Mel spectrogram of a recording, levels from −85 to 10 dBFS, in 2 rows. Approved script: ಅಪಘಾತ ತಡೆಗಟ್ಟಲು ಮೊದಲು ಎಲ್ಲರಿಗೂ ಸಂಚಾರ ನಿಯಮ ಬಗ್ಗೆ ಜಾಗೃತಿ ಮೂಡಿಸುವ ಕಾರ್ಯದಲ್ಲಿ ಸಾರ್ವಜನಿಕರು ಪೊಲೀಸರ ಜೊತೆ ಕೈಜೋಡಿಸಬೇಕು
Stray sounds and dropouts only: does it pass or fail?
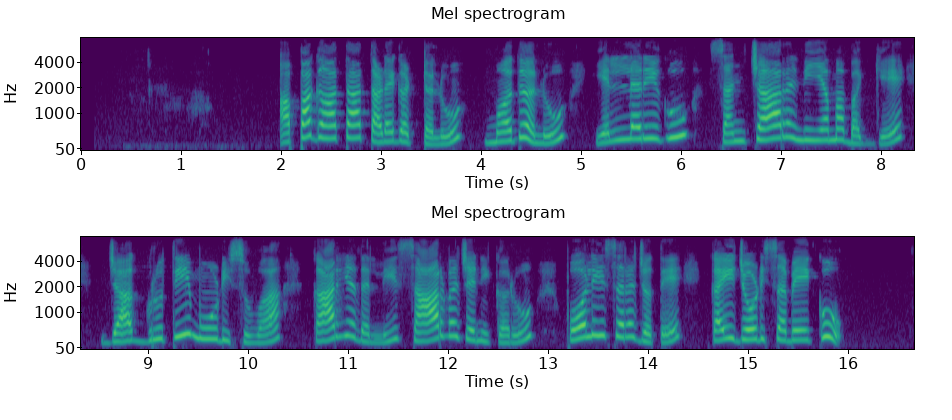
pass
